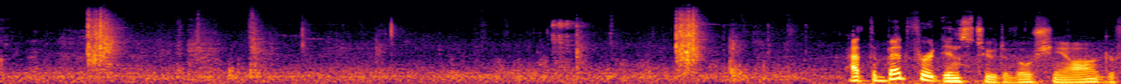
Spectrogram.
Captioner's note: camera shutter sounds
